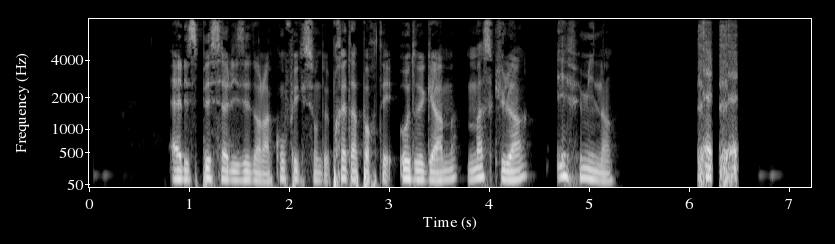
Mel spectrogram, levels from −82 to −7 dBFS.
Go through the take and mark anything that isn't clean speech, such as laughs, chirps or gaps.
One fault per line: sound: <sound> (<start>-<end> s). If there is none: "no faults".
sound: laugh (6.1-6.5 s)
